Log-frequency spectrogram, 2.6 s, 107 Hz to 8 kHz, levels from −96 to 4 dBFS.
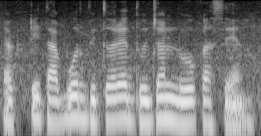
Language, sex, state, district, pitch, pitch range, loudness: Bengali, female, Assam, Hailakandi, 165 Hz, 165-180 Hz, -13 LUFS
